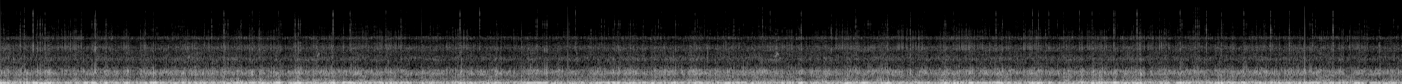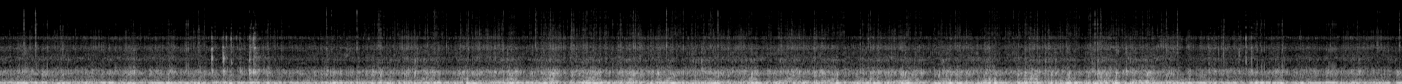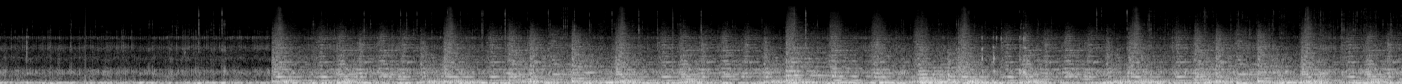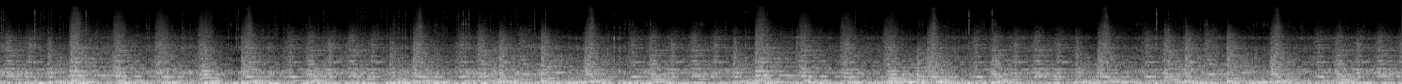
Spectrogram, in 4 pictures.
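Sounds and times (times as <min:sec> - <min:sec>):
wind rushing over microphone: 0:00.0 - 0:56.0.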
